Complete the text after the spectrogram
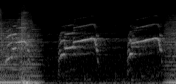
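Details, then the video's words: A bald eagle gives its real, cackly call: two thin, high, slightly rising whistled notes about half a second apart, after a brief burst of voice and music. "BUT IN REALITY, THE EAGLE'S CALL IS LESS MAJESTIC AND MORE, WELL, CACKLY. HERE, LISTEN FOR YOURSELF."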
